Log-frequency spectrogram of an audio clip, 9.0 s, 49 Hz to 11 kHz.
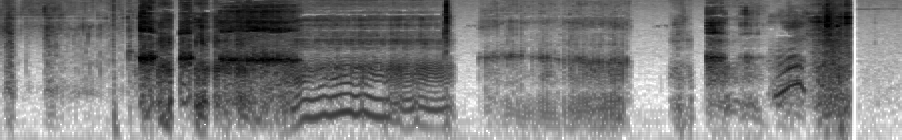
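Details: Cartoon snoring from The Simpsons (season 13, episode 10): loud, rattling snores with a deep growling rumble on the in-breath.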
